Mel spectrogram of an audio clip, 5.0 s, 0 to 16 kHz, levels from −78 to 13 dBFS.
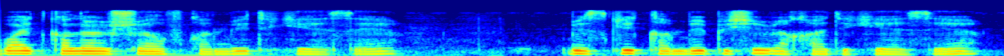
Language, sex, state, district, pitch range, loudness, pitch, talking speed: Nagamese, female, Nagaland, Dimapur, 160-185 Hz, -18 LUFS, 170 Hz, 165 wpm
